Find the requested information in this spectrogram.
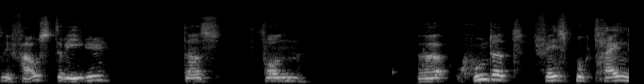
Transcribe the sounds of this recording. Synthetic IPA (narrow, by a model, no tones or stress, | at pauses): nəfaʊstʁeːɡl̩ | d̥as | fɔn | hʊndɐtfeɪspʊktʰaɪln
